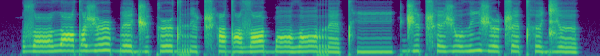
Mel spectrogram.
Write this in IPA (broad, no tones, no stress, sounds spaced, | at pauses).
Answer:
zˤ o ðˤ ə˞ dˤ y ʒ ə˞ b ɛ d͡ʒ y k ə˞ d r i ʈ͡ʂʰ i dˤ ə˞ zˤ ə˞ ɓ ɔ ð ɔ r ɛ tʰ i | d͡ʒ i ʈ͡ʂʰ ɛ ʒ o ð i ʒ ə˞ ʈ͡ʂ ɛ tʰ ə d͡ʑ ə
